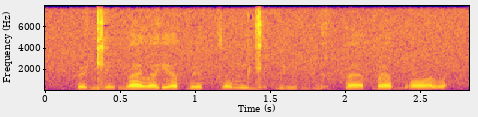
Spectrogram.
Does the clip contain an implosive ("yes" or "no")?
yes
